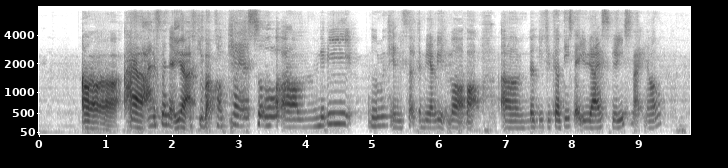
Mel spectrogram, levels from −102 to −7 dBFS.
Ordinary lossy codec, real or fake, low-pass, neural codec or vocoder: none; fake; 7.2 kHz; codec, 16 kHz in and 24 kHz out, 0.6 kbps, FireRedTTS-2 codec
